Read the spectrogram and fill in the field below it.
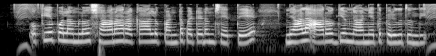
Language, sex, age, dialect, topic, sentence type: Telugu, female, 18-24, Southern, agriculture, statement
